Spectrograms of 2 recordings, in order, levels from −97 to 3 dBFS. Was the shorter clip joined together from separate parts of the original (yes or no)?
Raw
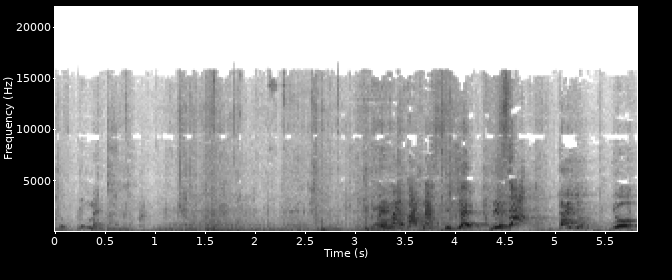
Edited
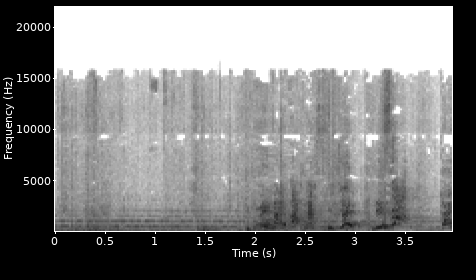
no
